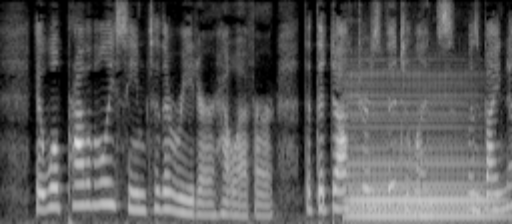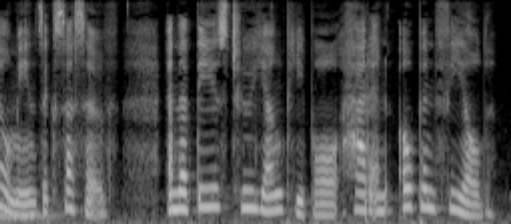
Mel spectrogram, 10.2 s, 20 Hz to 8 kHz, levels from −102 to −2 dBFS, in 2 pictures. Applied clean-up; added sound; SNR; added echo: none; Bowed string instrument; -2 dB; none.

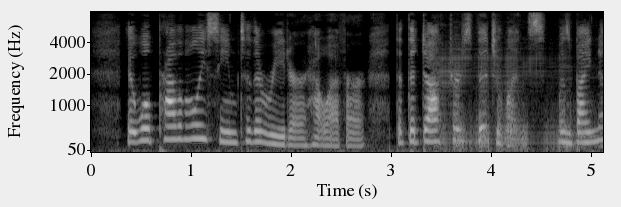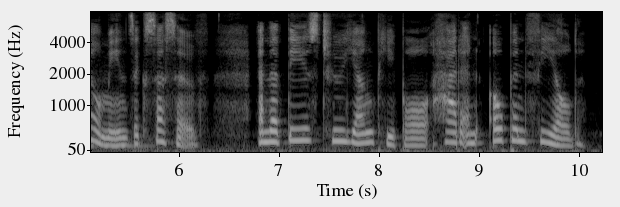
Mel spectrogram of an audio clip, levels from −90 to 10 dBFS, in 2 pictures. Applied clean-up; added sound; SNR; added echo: neural separator model SepFormer DNS4.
